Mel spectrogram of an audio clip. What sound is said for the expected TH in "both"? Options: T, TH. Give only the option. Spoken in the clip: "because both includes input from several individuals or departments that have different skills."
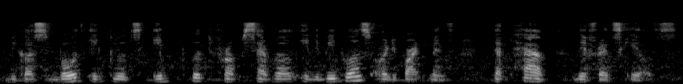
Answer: T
